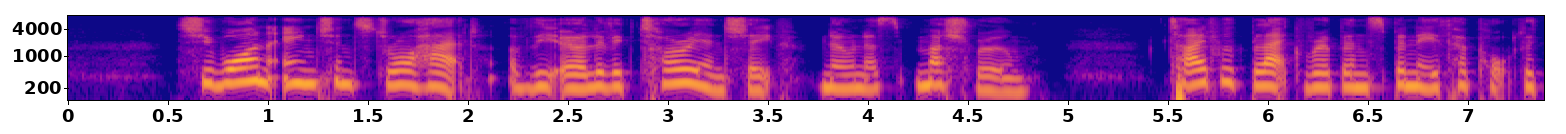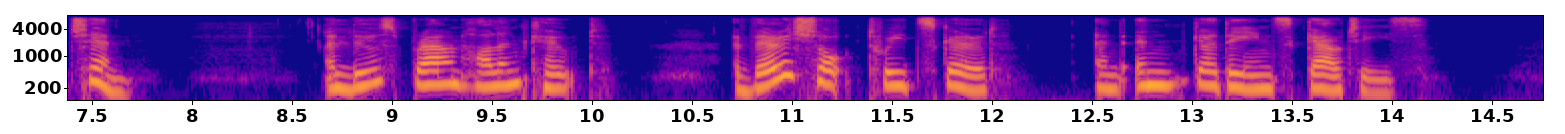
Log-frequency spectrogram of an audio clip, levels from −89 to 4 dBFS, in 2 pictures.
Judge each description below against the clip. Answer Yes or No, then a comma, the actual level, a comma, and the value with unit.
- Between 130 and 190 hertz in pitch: No, high, 220 Hz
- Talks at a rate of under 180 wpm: Yes, average, 140 wpm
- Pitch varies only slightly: No, average, 3.3 semitones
